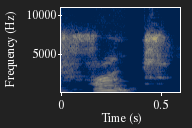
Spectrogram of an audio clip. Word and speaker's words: fruit: And because you then put back your Orton Gillingham hat, we know that UI makes the U sound, you pronounce it fruit.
